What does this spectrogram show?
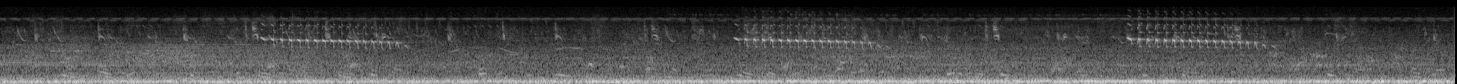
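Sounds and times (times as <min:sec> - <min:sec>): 
ruddy kingfisher calling: 0:00.0 - 0:14.5.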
